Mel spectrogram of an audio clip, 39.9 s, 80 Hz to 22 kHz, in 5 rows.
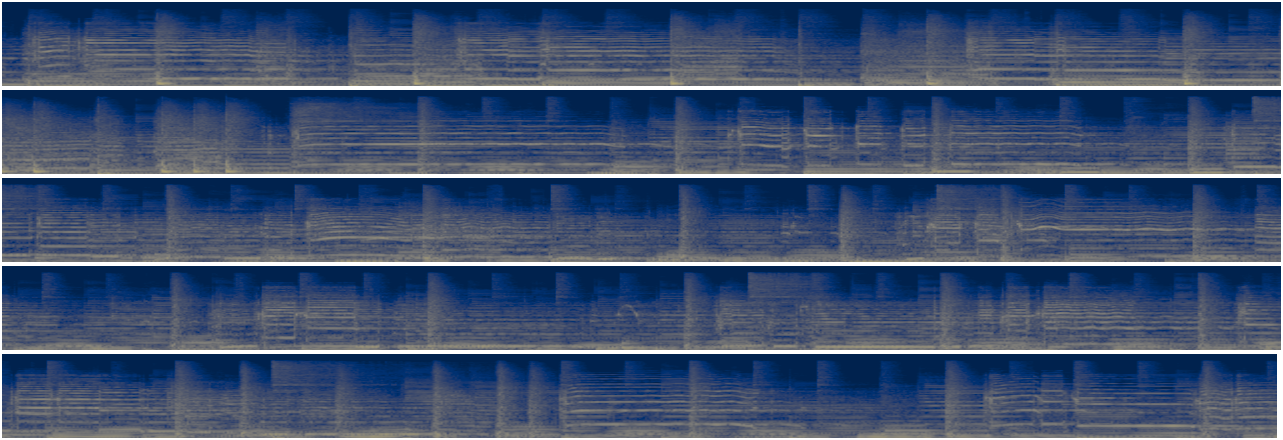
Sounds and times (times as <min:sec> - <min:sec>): Steel guitar, slide guitar: 0:00.0 - 0:39.9.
